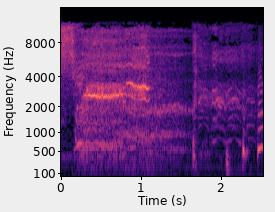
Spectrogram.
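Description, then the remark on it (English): A person vocally imitates a shrill, sustained screech lasting about a second, loud, followed by a few short breathy bursts that sound like laughter. “Because it said she screeched, so it's, you know.”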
